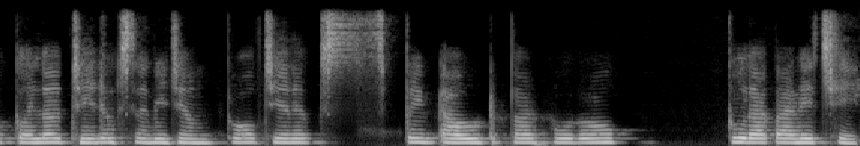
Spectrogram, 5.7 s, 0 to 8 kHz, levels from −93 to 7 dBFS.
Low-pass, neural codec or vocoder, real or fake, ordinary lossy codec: 7.2 kHz; codec, 24 kHz, 0.9 kbps, WavTokenizer, medium music audio release; fake; none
